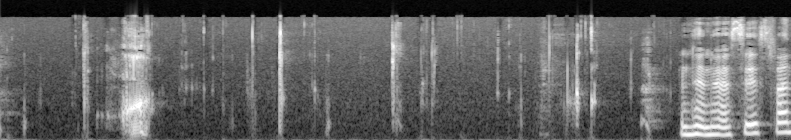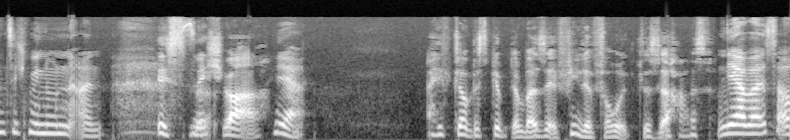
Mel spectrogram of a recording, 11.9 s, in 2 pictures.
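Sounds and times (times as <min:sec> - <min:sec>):
wet lip-smacking and chewing sounds close to the ear: 0:00.0 - 0:00.8, 0:01.4 - 0:05.0
speech: 0:05.1 - 0:08.3, 0:09.2 - 0:11.8.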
